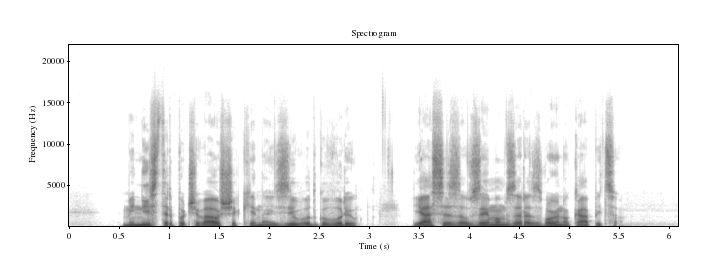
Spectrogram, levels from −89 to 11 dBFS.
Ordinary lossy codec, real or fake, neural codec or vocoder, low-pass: none; fake; vocoder, 48 kHz, 128 mel bands, Vocos; 19.8 kHz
